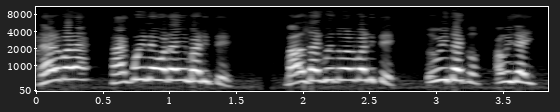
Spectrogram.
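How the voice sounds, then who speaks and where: An adult voicing a cheeky, foul-mouthed young boy in a Bengali comedy cartoon, with a whiny, brash, squeaky delivery. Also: racing. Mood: indignant. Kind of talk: comic cartoon dubbing in colloquial Bengali.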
